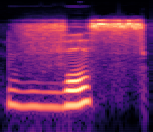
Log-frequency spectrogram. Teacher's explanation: But if you say this is, now you have a voiced TH, this, and the IS sounds like a Z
